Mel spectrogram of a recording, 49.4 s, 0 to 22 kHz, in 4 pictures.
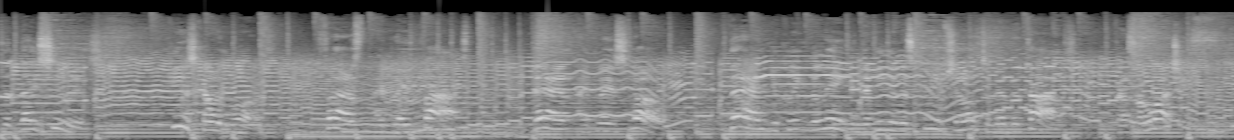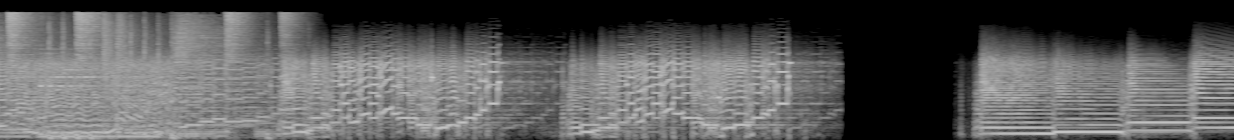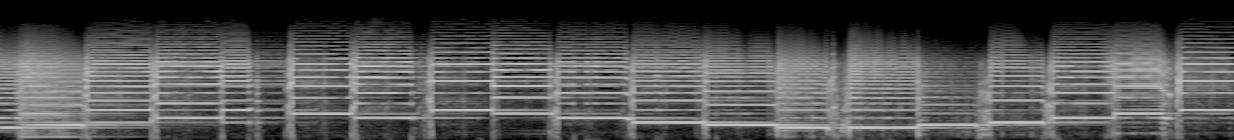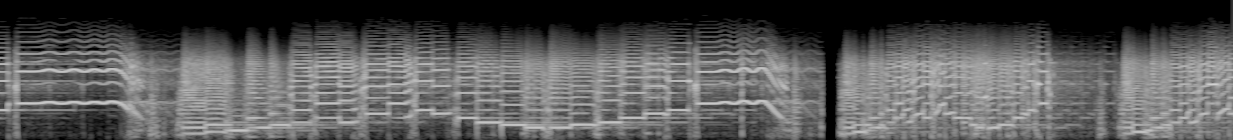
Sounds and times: Speech: 0.0 - 1.0, 1.7 - 12.4
Electric guitar: 0.0 - 20.7, 22.0 - 49.3.

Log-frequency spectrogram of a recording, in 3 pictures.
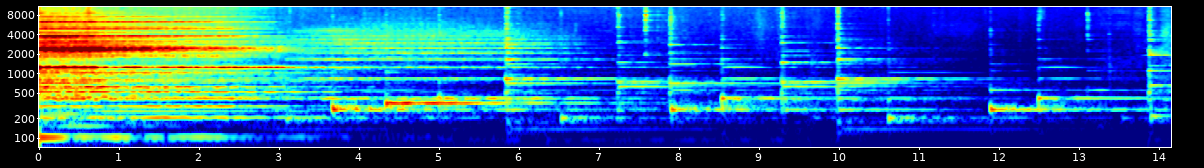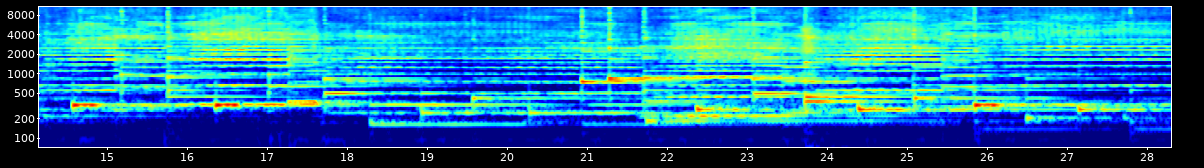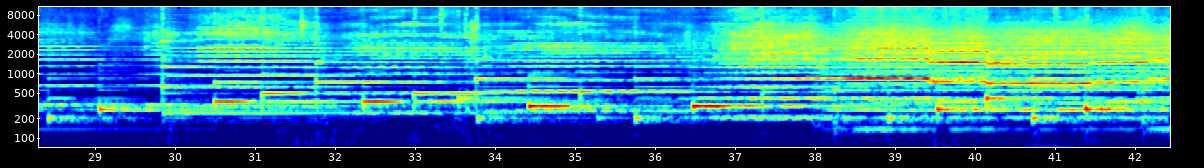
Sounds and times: Cello: 0.0 - 42.4.

